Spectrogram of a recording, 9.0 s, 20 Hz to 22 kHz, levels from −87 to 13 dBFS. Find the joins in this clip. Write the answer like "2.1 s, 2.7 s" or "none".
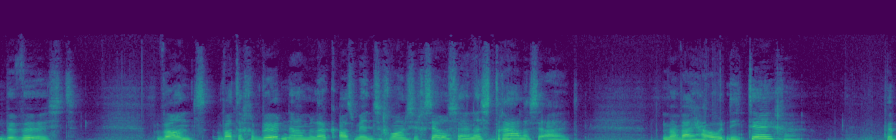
7.2 s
